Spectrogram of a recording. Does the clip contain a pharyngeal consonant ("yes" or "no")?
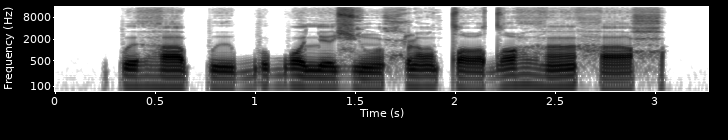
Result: yes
